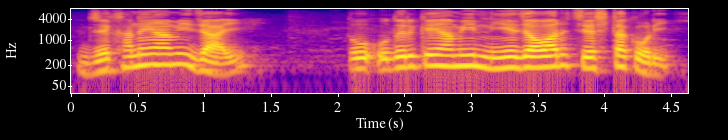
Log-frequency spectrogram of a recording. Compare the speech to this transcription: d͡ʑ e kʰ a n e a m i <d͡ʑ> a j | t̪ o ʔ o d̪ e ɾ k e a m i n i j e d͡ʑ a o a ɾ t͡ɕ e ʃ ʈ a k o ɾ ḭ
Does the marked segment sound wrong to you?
no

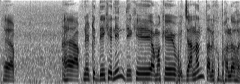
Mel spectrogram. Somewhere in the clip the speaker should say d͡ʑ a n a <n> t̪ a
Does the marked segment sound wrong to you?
no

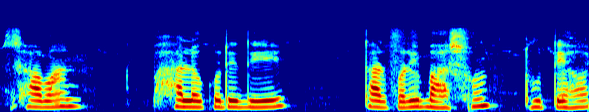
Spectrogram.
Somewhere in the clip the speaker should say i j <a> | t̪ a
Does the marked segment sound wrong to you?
yes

